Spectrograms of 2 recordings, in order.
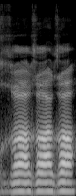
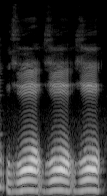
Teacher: جب ہم موٹا کرتے ہیں تو غو غو غو، آگے کو ہونٹ جاتے ہیں. آپ کے ہونٹ آگے کو جانے چاہیے، غو ہونا چاہیے، غا نہیں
